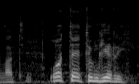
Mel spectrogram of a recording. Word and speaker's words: Lote Tuqiri: Lote Tuqiri.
